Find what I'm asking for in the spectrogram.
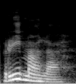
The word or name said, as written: Rimala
